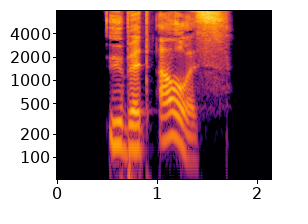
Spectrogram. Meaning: second-person plural subjunctive I of ausüben
- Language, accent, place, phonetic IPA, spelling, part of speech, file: German, Germany, Berlin, [ˌyːbət ˈaʊ̯s], übet aus, verb, De-übet aus.ogg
